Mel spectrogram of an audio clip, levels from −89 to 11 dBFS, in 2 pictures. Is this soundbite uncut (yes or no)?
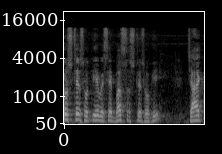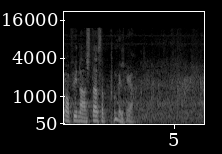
yes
